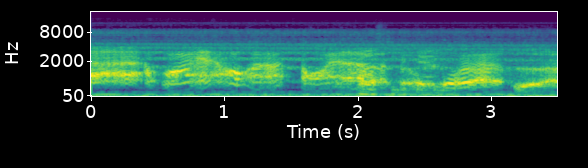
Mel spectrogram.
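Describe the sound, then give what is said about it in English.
A voice imitates a huge screaming mushroom dying down as it degrades from acid: a continuous high, warbling wail that wavers in pitch and breaks into moaning, groaning swoops for several seconds, fairly loud. “It starts to degrade and you just hear...”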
